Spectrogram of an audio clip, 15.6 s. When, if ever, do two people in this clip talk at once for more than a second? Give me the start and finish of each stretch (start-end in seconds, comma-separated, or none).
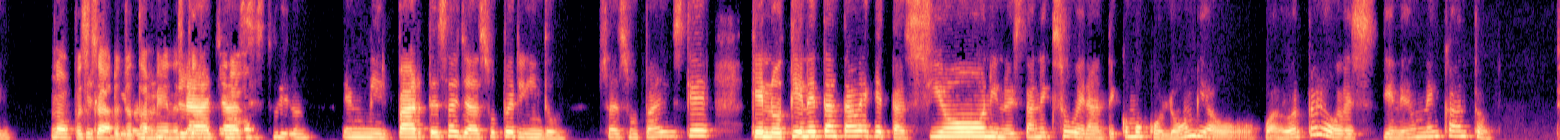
0.8-2.4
